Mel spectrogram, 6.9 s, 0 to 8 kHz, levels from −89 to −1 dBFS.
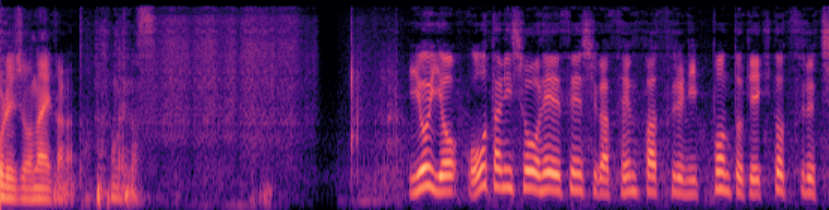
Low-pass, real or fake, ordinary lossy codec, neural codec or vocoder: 7.2 kHz; fake; none; autoencoder, 48 kHz, 32 numbers a frame, DAC-VAE, trained on Japanese speech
